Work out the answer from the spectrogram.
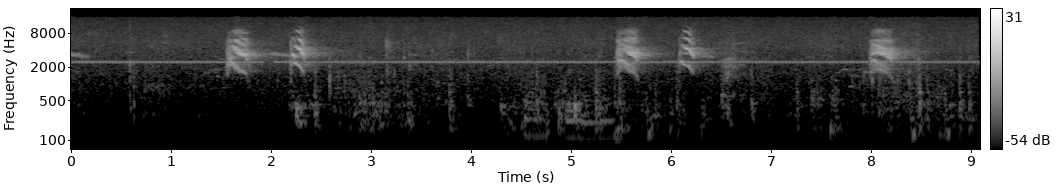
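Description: A bird calling in sharp, downward-sweeping notes: two pairs, then a single note near the end, over a steady high whine.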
